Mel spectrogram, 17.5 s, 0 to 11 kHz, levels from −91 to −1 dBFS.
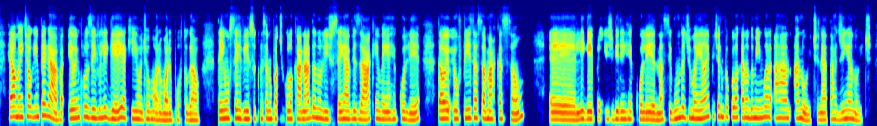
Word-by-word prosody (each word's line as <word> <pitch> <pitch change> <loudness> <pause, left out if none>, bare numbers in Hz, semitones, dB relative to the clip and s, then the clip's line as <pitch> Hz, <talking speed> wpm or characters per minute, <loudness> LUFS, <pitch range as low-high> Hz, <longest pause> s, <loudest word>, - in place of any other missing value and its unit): realmente 265 0 +3
alguém 265 0 +1
pegava. 265 -12 +2
Eu 225 +1 +3
inclusive 235 -2 0
liguei, 230 -1 +2
aqui 220 -3 -1
onde 195 0 -2
eu 200 - -1
moro 180 -2 -1
eu - - -1
moro 175 0 +2
em 175 - -2
Portugal, 180 -1 -3 0.3
tem 215 +1 +3
um 225 - +2
serviço 215 -1 0
que 215 - -5
você 215 0 -1
não 210 - +1
pode 215 0 -3
colocar 210 -1 +1
nada 220 +5 +2
no 235 - +1
lixo, 200 -2 -2
sem 200 +1 0
avisar 205 -2 +2
quem 220 -2 -3
venha 195 -1 +1
recolher. 200 0 -2 0.3
Então, 215 -1 +2
ah, 215 -1 +4
eu 210 0 +1
fiz 230 +1 0
essa 225 -2 +2
marcação, 210 +1 0 0.5
eh, 185 -1 +3
liguei 200 +1 +3
pra 210 0 -8
eles 205 0 -8
virem 205 +2 0
recolher 195 -2 0
na 180 +1 +1
segunda 205 +6 0
de 230 0 -3
manhã 220 +2 +3
e 275 - -1
pediram 270 -1 -3
pra 260 - -4
eu - - -16
colocar 250 -1 0
no 245 - 0
domingo 235 +2 +1
à 230 0 -1
à 225 - 0
noite, 180 -5 -2
né, 185 0 0
à - - -4
tardinha, 195 +3 -2
à - - 0
noite. 170 -1 -7
210 Hz, 210 wpm, -20 LUFS, 195-230 Hz, 0.5 s, ah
